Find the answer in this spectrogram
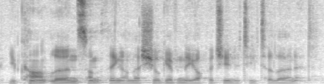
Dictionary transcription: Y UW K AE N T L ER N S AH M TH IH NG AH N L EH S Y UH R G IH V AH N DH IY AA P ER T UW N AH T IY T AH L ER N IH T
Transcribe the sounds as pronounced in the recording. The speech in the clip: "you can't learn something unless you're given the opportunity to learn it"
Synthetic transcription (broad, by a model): Y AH K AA N T L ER N S AH M TH IH NG AH N L EH S Y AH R G IH V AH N DH IY AA P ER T UW N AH T IY T AH L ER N IH T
